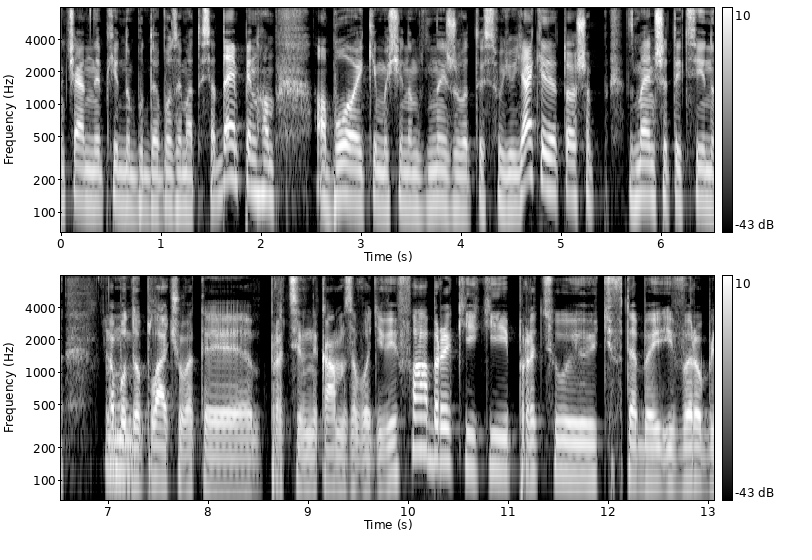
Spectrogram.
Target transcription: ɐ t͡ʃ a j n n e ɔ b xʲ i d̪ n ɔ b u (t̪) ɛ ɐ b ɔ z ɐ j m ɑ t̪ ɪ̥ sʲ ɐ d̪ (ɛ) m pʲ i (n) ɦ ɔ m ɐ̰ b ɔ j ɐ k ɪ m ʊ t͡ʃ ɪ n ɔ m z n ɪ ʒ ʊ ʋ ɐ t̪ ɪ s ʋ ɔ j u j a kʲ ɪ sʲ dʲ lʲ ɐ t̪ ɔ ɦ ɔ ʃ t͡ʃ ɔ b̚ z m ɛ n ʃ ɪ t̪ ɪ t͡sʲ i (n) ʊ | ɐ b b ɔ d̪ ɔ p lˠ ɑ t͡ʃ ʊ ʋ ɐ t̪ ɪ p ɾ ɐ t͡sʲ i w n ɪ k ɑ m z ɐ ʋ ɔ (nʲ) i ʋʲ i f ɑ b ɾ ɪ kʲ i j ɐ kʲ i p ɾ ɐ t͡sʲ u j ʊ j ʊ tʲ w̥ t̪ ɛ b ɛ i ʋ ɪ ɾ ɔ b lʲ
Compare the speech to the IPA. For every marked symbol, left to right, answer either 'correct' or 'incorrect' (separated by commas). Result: incorrect, correct, correct, correct, incorrect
